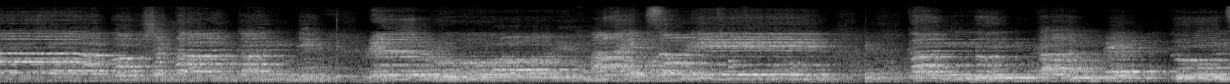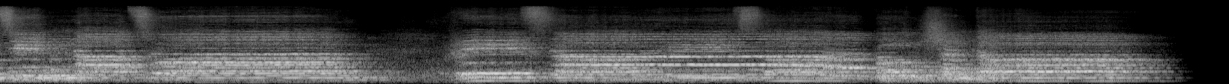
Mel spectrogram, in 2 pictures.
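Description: A mixed choir of men and women singing unaccompanied in several parts, in long held phrases with a short breath break a little past the middle. The singing cuts off suddenly at the end.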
